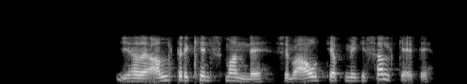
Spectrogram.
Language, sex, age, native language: Icelandic, male, 20-29, Icelandic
